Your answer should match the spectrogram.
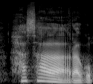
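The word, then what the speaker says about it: חסה: 그렇게 고백하면서 자신의 생명과 안전이 하나님의 경고하심과 신실하심에 달려 있다라고 그렇게 믿었던 것입니다.이 시편에 피하다라는 단어를 좀 원어로 보면 하사라고 발음을 하는데요.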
